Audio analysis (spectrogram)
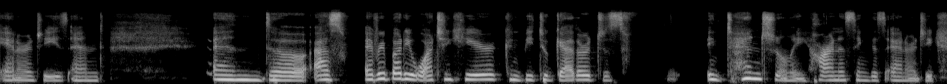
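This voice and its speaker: Over a quiet background, a woman with a plain, everyday voice speaks fairly slowly at a fairly high pitch. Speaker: astrologer. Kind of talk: live astrology presentation and guided meditation.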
